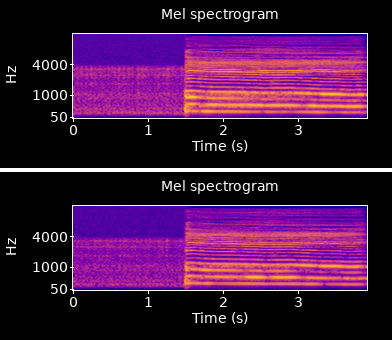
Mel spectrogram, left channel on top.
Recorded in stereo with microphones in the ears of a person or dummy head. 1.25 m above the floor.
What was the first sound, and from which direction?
A scream, 40° left (ahead or behind).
